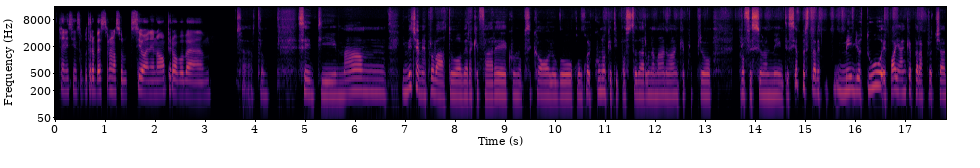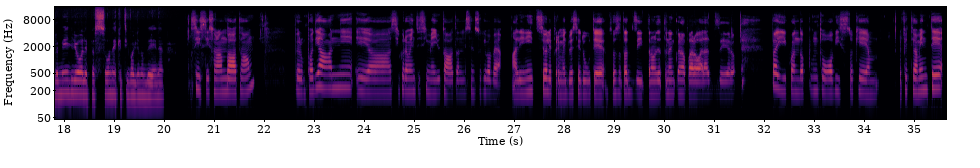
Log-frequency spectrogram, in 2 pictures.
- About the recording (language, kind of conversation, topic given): Italian, advice, Come posso parlare della mia salute mentale con una persona cara?
- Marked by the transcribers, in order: static; tapping; laughing while speaking: "parola , zero"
